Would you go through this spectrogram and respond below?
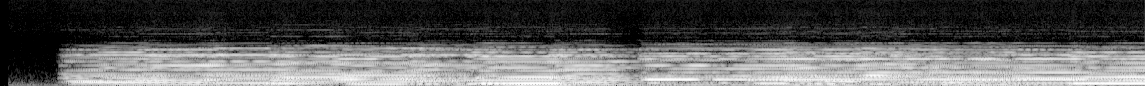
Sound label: Organ Music for Worship Services; Give Thanks to God, His Praises Sing; Twenty Liturgy Hymns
